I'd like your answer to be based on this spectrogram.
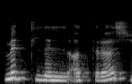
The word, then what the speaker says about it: Mittel il atrash: Mittel il atrash, you pronounce it with a liaison.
